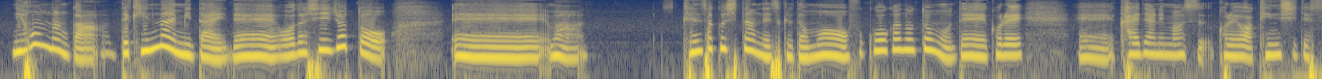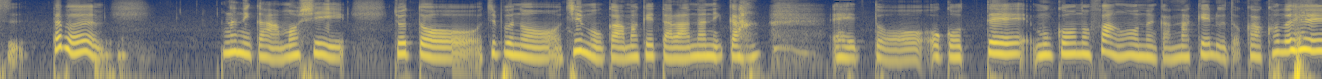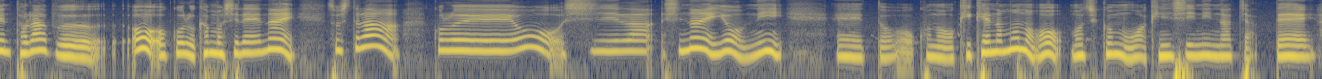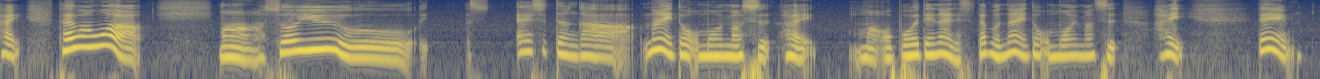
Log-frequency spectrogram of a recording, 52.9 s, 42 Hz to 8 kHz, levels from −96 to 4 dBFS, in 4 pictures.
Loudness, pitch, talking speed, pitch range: -12 LUFS, 210 Hz, 235 characters per minute, 185-255 Hz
